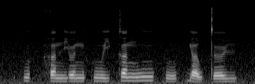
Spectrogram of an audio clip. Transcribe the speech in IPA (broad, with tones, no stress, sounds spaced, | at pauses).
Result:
kʷ ɐ˥ k̚ h ɐ˥ n j ɵ˥ n k uː˥ j k ɐ˥ n w uː˥ k uː˨˥ k̚ j ɐ˨˩ w t̪ ɵ˥ ɥ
